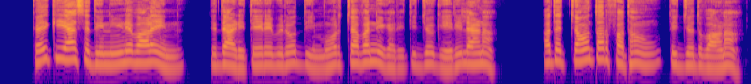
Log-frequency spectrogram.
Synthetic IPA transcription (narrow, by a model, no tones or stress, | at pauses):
kɐkiɛːsɛd̪iniːɽ̃ɛʋaːɭɛɦɪn | t̪ed̪ʱaːɽit̪eːɾeʋɪɾoːd̪imoːɾt͡ʃabɐnːikɐɾit̪ɪd͡ʒoɡʱeːɾilɛːɽ̃a | ɐt̪̬ɛt͡ʃɐ̃ɔ̃t̪ɐɾpʰat̪ʰɐũt̪ɪd͡ʒod̪ɐbaːɽ̃aː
